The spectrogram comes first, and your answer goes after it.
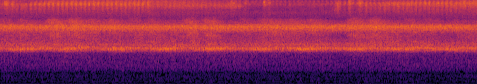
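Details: Steady high-pitched chirping of many crickets fills a forest soundscape, a constant layered drone with brief pulsed flickers near the top, otherwise unchanging.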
